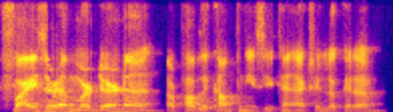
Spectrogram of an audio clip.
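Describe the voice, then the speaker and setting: A man with a voice of ordinary, middle pitch co-hosts a casual podcast. He talks in a relaxed, loose way, filling pauses with "uh" and restarting his sentences as he tells a story. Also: creaky. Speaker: podcast co-host. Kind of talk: casual chat.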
